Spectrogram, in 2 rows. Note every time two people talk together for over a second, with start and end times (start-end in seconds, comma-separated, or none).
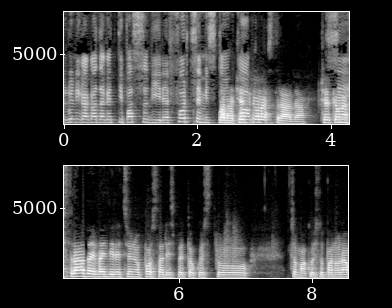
none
